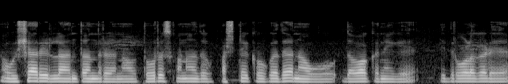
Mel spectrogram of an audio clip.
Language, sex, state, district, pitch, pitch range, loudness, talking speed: Kannada, male, Karnataka, Dharwad, 135 Hz, 130-140 Hz, -18 LUFS, 140 wpm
